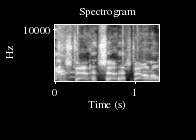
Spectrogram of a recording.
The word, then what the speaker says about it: Savastano: And we have a new intern this year on the camera, CJ Savastano. I think I pronounced that right. Yeah. Savastano.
